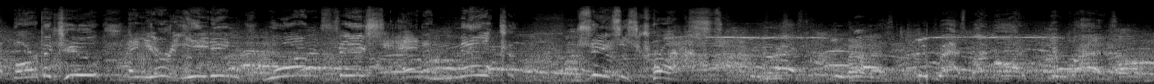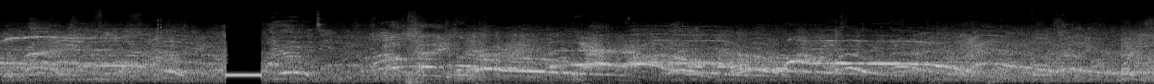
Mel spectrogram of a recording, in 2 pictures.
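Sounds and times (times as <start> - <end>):
large crowd yelling: 0.0 - 23.0
speech: 0.2 - 11.5.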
